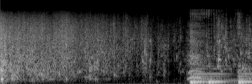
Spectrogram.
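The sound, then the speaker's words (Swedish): A big splash in water made by a large pike, a loud burst of sloshing spray that churns for over a second before fading, then a few short tonal notes follow. “Det var ett väldigt plask av en väldig fisk.”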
